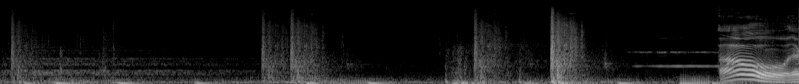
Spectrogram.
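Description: Gunfire from armed enemies in the video game Zombie Spirits: several sharp, loud shots in separate bursts spread across the stretch, with a wavering electronic tone near the end.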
